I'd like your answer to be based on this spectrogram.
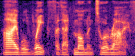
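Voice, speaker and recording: A man voicing a composed young noble official in a video game, speaking in a measured, formal, unhurried way. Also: deep voice, level tone, slight background noise. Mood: calm.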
